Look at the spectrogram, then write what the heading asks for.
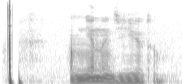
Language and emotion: Russian, neutral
